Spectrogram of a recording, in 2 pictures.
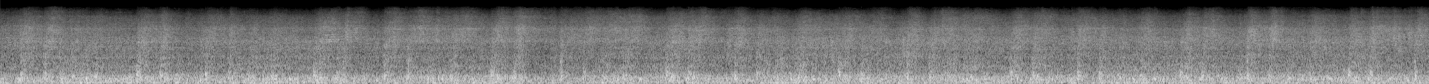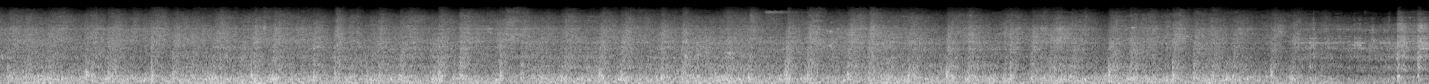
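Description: Open freight wagons of a long freight train rolling past, their wheels clattering over rail joints and switches in a steady clickety-clack.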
